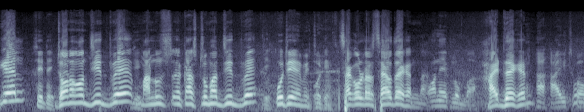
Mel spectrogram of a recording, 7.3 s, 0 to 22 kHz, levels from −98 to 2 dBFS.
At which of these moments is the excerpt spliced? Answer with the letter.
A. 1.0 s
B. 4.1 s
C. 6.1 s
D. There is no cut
B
